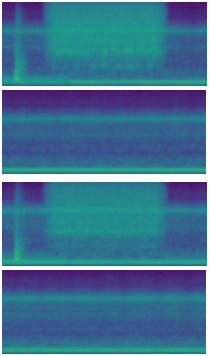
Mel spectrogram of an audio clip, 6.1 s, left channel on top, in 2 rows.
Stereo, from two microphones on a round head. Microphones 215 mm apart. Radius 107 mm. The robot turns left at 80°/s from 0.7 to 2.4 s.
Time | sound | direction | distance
0.2 | a snare drum | 20° right (ahead or behind) | 0.5 m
